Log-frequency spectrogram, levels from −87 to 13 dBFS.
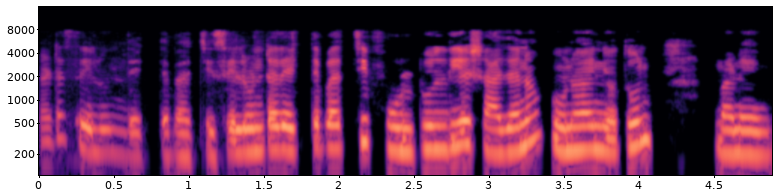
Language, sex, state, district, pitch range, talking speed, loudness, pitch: Bengali, female, West Bengal, Dakshin Dinajpur, 210-265 Hz, 195 wpm, -15 LUFS, 230 Hz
